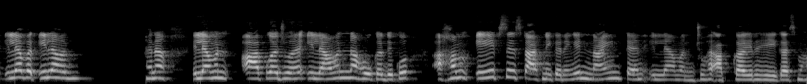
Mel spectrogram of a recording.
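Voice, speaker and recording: A woman teacher explaining puzzles step by step in a brisk, coaxing way, talking straight to her students. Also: high-pitched, pushed and bright, dull audio. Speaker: online teacher. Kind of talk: classroom lesson explaining puzzles.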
